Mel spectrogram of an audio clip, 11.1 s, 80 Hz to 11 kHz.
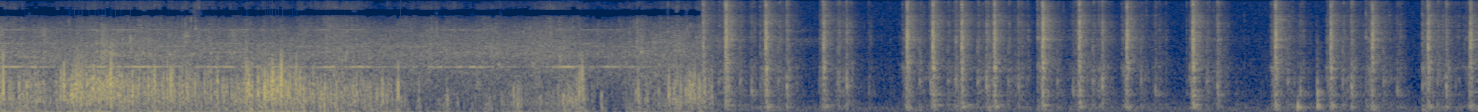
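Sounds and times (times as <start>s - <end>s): typewriter keystrokes: 5.3s - 11.0s.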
